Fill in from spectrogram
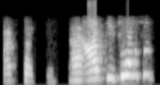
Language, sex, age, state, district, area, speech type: Bengali, female, 30-45, West Bengal, Howrah, urban, conversation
